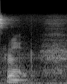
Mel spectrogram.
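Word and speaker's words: SNP: polymorphism or a snip it's pronounced snip okay and basically what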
